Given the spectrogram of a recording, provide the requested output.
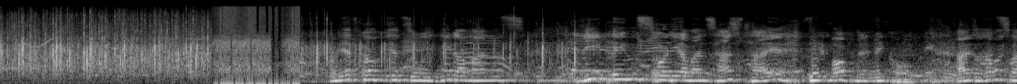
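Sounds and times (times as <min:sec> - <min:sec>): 
audience applause: 0:00.0 - 0:05.8
speech: 0:03.3 - 0:10.1.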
